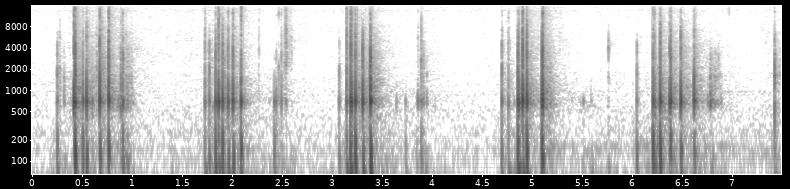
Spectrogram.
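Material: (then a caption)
Cardboard. Long white nails tap and scratch on a curved beige kraft cardboard tube in five quick flurries separated by short pauses. Each tap is dry and hollow, with a low, muffled body and almost no ring, while faint scratchy brushes appear between the clusters.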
